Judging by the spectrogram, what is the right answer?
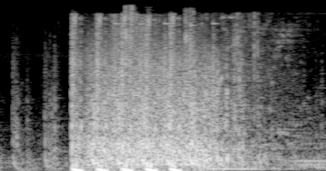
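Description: In Fortnite, a blue assault rifle fires a sudden close, loud burst of rapid shots after a faint opening, then the shots decay into a lingering rumble, with no talk.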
